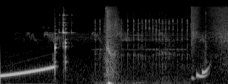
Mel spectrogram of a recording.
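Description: A bobber plops into water.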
